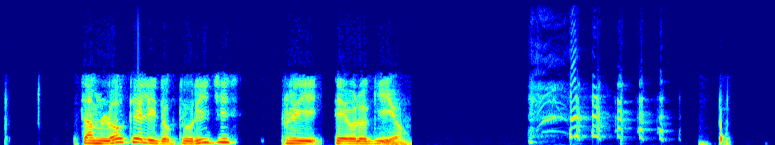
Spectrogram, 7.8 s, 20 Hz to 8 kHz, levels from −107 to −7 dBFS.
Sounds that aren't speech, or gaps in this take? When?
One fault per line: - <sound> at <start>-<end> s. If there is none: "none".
- laugh at 5.3-6.8 s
